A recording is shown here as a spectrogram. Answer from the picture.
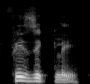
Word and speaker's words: physically: If a word has ending A-L-L-Y, A short sound, we do not pronounce A. So it should be technically, physically, basically.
